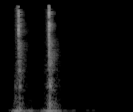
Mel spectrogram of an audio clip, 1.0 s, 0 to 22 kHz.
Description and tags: Button Click 09
The click of a small button being pressed and released.
The button belongs to a tape cassette player.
